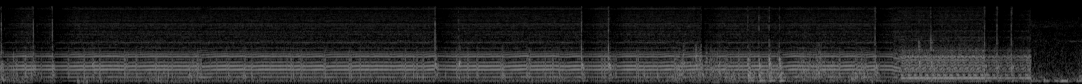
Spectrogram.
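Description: Air compressor motor running with a steady hum. Near the end a different, lower buzz takes over for about a second.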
